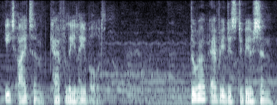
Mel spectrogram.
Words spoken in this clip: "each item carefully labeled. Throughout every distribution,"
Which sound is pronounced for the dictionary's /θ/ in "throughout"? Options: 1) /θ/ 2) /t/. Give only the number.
1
